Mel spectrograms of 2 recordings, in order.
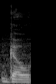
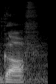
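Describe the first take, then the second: First: The name ends on a vowel, with no f. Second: The name ends with a clear f sound. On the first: "a lot of people call him Go, myself included" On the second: "a lot of people call him Goff"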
